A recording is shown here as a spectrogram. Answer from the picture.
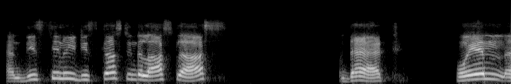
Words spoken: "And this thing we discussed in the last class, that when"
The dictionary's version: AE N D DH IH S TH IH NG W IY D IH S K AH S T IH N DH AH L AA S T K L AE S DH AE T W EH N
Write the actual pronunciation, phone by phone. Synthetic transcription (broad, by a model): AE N D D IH S T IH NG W IY D IH S K AH S T IH N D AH L AA S T K L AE S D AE T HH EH N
